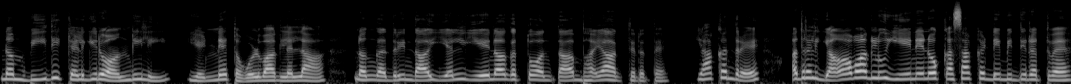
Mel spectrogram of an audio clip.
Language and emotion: Kannada, fearful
